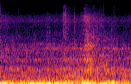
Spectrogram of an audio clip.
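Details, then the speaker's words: Classic Ford XE Falcon, parked for years: the idle barely lifts and briefly bogs when the throttle is snapped open, getting air but no fuel; the accelerator pump is suspected to have failed. "if I blip the throttle just open you'll hear it hesitate and not rev up like"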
